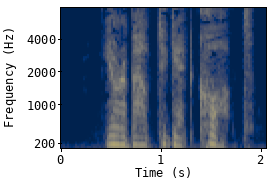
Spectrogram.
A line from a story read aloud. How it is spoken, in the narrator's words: whispered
